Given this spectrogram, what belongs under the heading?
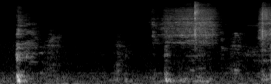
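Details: Two or three short, sharp coughs from an adult, with a breathy rushing exhale between them; a plain cough.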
